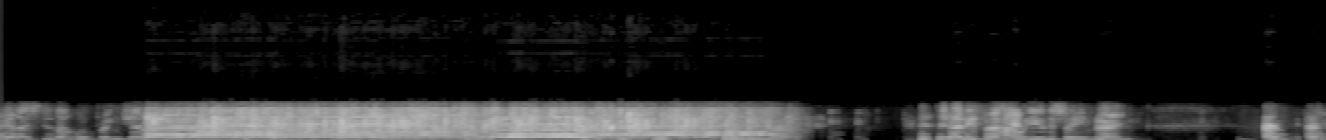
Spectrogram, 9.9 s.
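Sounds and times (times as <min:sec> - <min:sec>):
speech: 0:00.1 - 0:02.3, 0:06.9 - 0:08.6, 0:09.3 - 0:09.9
audience applause welcoming a guest onto an evening show: 0:01.1 - 0:06.1
cheering voices and whoops: 0:01.1 - 0:06.1.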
